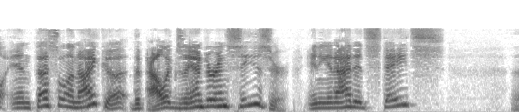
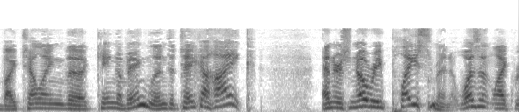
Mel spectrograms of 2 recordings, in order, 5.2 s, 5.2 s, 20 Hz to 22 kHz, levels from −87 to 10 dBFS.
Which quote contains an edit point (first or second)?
first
